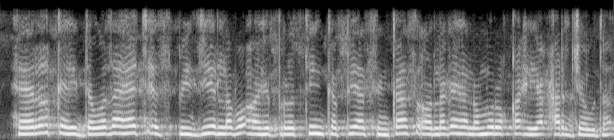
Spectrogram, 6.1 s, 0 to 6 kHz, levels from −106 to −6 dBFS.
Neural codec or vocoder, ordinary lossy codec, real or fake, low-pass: codec, 16 kHz, 16 kbps, FunCodec, trained on LibriTTS, 50 frames a second; none; fake; 5.4 kHz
